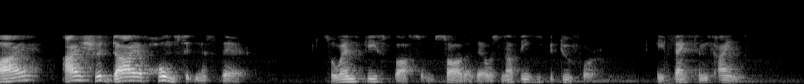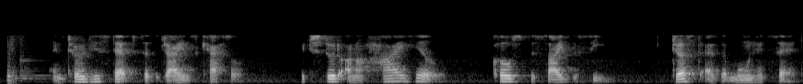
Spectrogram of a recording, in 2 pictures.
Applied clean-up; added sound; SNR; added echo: neural separator model SepFormer DNS4.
